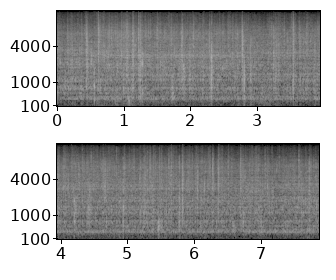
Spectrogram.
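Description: Chicken frying in hot grease in a cast-iron skillet: a steady sizzle with many small crackling pops.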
